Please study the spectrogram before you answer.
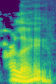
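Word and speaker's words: Parler: social uh so parlay parlay still a thing remember well okay everybody used to call it parlor I'm like no it's parlay oh spelled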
